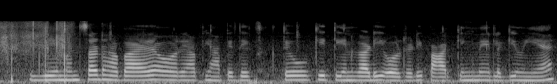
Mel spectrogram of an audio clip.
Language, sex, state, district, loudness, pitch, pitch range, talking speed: Hindi, female, Haryana, Rohtak, -21 LUFS, 195 Hz, 185-205 Hz, 215 wpm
